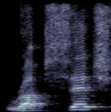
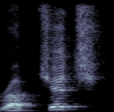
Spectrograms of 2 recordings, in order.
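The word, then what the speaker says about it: Rupcich: Fun fact for Buck, Andrew Rupchich's last name is pronounced Rupsich, not Rupchich.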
